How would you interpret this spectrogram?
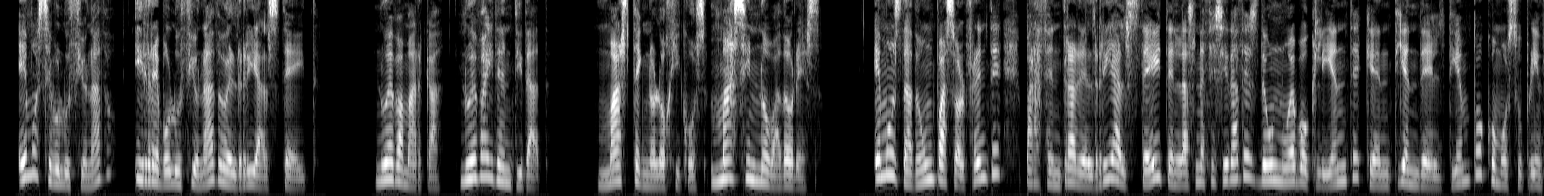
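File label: Spanish Spain, female, voice over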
